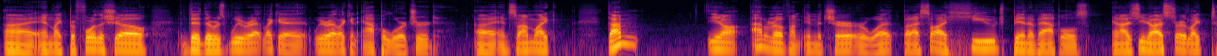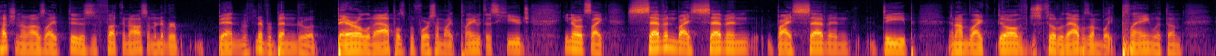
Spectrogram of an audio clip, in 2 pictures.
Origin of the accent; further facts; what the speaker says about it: California, United States; I'm from Orange County, California.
